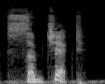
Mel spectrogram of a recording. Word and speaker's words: subject: 这个词是呢 subject，但是这个发音发生了变化。我们知道 subject 作为名词啊，它表示一个科目啊，一个项目，但是今天它呢词性发生变化了，它的发音也随之发生了变化，叫 subject，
